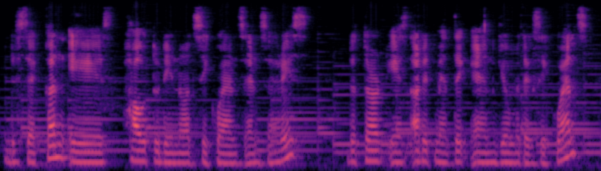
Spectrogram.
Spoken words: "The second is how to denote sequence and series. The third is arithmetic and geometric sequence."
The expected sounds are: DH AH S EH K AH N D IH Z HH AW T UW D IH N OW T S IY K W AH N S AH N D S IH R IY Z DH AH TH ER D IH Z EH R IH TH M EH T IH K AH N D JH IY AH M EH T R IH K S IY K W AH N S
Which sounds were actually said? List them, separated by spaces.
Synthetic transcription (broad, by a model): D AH S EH K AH N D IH S HH AW T UW D IH N OW T S IY K W AH N S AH N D S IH R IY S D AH T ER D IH S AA R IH T M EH T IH K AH N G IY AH M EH T IH K S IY K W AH N S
